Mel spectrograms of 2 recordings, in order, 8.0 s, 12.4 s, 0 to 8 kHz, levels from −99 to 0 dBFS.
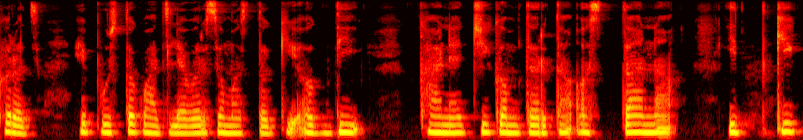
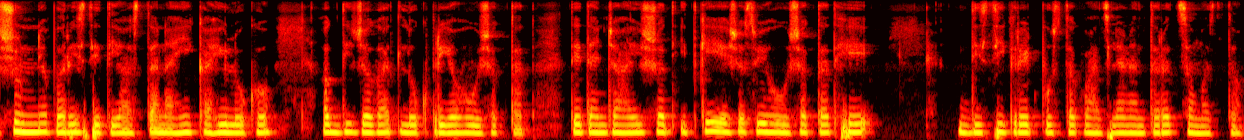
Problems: none marked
